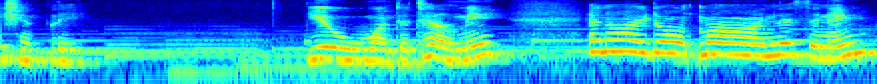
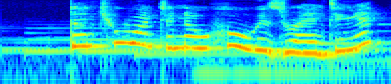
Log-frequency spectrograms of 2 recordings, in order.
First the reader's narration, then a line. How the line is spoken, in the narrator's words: cried Mrs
